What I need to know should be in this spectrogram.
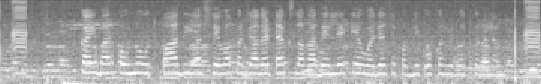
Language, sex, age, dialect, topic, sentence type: Bhojpuri, female, 18-24, Western, banking, statement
